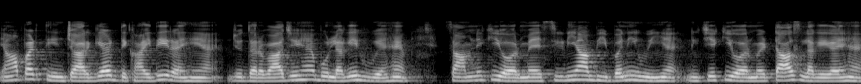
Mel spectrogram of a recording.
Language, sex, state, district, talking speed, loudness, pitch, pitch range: Hindi, female, Bihar, Madhepura, 230 wpm, -16 LUFS, 175 Hz, 165-190 Hz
